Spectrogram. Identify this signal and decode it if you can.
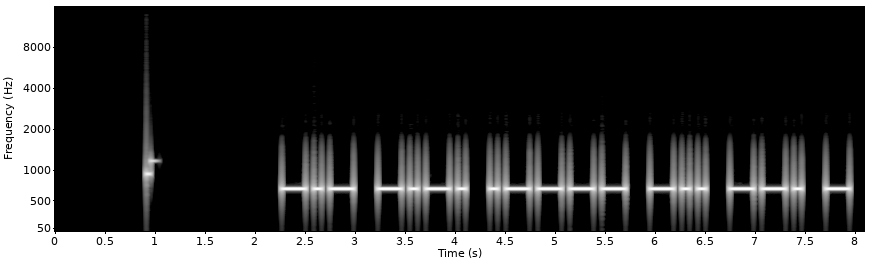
Morse code, heard as a keyed tone, about 15 wpm, 700 Hz. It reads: KC1DGT
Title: USA Call Signs Repeated 3x 15wpm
